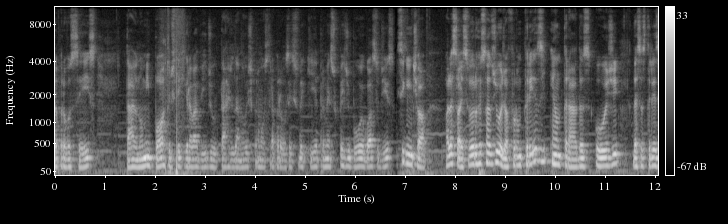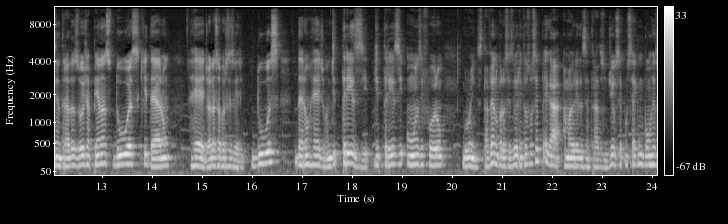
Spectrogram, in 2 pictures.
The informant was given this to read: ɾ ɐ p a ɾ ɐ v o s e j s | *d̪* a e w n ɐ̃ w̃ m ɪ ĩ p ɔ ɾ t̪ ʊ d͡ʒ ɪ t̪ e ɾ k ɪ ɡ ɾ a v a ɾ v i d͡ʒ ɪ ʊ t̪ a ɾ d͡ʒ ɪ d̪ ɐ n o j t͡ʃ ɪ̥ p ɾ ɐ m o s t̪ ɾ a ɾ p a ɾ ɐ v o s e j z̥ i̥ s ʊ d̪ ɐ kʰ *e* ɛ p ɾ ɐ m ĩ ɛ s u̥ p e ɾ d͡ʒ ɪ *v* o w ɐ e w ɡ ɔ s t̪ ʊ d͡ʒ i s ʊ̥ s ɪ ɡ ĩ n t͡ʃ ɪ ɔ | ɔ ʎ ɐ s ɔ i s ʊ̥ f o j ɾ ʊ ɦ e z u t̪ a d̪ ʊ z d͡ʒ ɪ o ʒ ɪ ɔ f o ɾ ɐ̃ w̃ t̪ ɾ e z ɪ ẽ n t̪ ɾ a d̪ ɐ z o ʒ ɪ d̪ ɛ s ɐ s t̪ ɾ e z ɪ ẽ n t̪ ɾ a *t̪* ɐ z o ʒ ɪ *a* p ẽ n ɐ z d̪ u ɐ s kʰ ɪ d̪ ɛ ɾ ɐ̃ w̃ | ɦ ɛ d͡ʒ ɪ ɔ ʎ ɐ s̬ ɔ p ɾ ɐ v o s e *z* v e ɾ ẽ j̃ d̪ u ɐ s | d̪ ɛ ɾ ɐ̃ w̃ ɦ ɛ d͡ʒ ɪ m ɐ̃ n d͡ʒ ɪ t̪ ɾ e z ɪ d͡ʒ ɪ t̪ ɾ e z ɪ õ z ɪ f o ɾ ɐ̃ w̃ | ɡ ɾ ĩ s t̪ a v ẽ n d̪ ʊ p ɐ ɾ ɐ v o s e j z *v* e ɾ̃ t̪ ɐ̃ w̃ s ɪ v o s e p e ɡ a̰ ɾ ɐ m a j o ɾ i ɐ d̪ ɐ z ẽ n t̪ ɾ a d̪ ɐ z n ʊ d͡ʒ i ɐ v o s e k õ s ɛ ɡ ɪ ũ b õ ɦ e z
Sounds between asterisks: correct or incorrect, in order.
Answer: incorrect, incorrect, incorrect, incorrect, correct, correct, correct

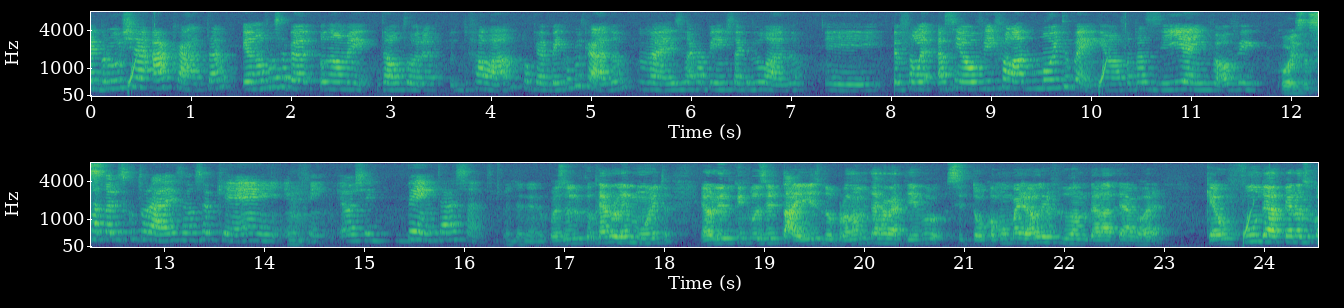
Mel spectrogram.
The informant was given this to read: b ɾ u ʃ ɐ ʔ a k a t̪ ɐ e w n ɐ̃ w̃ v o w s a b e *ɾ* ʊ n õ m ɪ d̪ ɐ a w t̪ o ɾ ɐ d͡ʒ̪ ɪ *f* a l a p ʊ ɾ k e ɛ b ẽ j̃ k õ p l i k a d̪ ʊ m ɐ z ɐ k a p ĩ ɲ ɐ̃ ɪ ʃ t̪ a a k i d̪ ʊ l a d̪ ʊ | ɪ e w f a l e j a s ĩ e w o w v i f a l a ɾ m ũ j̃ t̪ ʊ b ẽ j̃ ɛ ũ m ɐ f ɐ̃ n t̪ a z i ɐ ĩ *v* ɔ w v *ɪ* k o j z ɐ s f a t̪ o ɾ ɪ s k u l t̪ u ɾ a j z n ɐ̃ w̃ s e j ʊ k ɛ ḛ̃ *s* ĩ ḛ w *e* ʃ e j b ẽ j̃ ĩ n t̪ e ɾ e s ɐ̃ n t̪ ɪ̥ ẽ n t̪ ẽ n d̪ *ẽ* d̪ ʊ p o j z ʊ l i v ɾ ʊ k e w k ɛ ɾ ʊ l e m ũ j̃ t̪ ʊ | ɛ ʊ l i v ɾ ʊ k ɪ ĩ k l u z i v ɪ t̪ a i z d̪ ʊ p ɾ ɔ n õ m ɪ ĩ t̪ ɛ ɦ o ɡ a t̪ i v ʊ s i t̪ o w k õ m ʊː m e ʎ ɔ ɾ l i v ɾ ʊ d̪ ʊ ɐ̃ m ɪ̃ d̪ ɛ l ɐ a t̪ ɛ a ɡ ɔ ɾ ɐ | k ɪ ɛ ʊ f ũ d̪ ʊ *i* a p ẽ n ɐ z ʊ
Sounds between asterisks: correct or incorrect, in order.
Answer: correct, correct, correct, correct, incorrect, incorrect, correct, incorrect

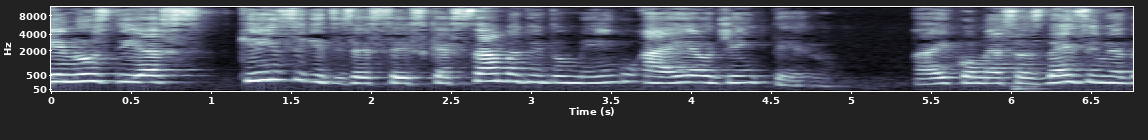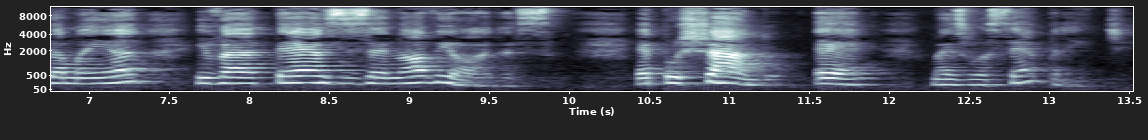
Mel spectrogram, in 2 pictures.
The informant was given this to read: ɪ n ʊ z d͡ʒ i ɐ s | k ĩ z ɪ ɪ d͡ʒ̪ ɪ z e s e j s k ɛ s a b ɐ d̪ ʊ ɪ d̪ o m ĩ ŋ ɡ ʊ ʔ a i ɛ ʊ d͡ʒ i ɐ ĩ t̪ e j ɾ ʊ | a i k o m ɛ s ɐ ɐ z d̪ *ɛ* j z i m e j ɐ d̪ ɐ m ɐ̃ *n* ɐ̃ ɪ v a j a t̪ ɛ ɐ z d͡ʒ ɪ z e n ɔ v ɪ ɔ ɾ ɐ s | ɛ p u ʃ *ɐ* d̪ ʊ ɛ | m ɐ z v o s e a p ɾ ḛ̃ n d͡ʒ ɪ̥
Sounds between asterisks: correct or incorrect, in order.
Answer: correct, incorrect, incorrect

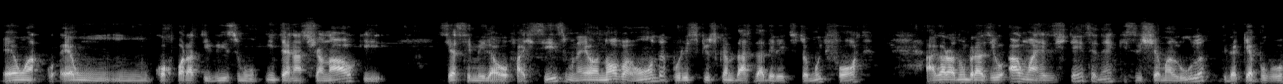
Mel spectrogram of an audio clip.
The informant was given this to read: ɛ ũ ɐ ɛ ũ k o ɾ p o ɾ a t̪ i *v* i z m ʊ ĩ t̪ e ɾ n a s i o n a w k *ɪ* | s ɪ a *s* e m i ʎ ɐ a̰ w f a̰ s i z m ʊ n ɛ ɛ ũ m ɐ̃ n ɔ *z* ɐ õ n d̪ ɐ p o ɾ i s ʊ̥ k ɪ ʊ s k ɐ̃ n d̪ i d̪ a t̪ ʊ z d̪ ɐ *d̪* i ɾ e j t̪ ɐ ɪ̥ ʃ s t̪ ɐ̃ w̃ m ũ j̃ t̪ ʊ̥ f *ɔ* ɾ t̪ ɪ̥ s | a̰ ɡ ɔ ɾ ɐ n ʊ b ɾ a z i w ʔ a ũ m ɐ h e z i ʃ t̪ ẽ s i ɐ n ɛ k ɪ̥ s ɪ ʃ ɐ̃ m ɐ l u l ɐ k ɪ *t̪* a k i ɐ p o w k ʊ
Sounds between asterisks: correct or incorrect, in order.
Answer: correct, correct, correct, incorrect, correct, correct, incorrect

